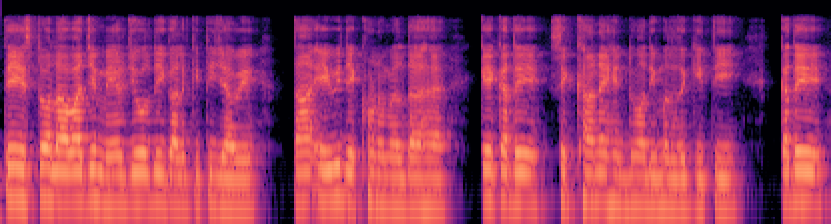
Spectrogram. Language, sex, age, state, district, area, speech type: Punjabi, male, 18-30, Punjab, Rupnagar, rural, spontaneous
